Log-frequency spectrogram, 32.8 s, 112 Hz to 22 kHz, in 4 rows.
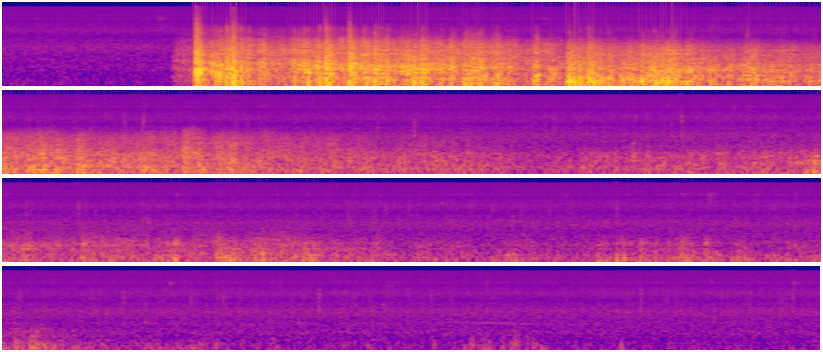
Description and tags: Huge thunder was recorded on 30th-31st of July, nighttime in a thunderstorm occured in Pécel, Hungary. The file was recorded by my MP3 player.
lightning, storm, rainstorm, thunder, thunderstorm, field-recording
